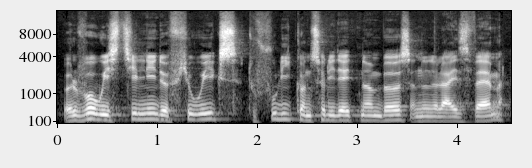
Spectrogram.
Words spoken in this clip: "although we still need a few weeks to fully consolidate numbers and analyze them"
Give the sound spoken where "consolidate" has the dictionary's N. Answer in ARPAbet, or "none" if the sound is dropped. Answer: N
